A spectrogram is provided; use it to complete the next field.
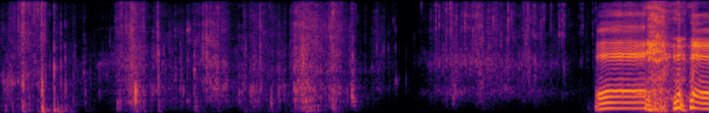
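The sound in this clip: Crinkling and crackling of packaging as a parcel holding brown envelopes is opened, in several irregular rustling bursts separated by short pauses, followed by a person speaking at the end.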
